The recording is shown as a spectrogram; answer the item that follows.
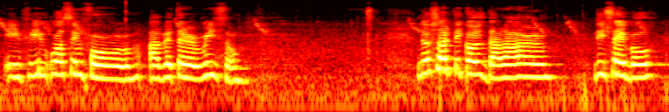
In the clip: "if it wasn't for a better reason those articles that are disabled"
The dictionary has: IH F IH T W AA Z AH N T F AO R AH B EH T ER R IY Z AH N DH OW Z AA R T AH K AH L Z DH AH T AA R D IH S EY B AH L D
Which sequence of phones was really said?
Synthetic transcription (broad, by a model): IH F IH T W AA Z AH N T F AO R AH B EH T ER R IY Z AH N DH OW S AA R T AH K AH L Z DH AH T AA R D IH S EY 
